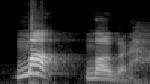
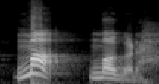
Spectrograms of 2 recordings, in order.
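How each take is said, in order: Both takes have the same delivery.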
